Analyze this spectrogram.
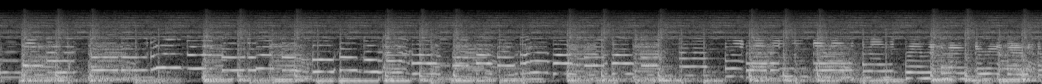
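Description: A live rock band playing an instrumental passage with no singing: electric guitars and electric bass over a steady drum beat, with a guitar melody moving in short steps.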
